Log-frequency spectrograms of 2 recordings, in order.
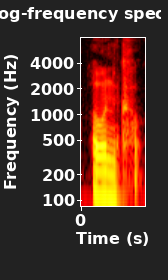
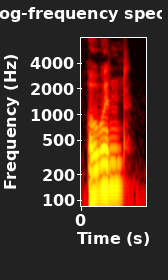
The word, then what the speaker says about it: Eoin: Und ähm, ich glaube, da hat mir das jemand erzählt, von Owen Cofer, ein irischer Schriftsteller. Den schreibt man E-O-I-N, Kolfer. Aber ich glaube, man spricht ihn Owen Cofer oder Kolfer, Das weiß ich nicht so genau.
